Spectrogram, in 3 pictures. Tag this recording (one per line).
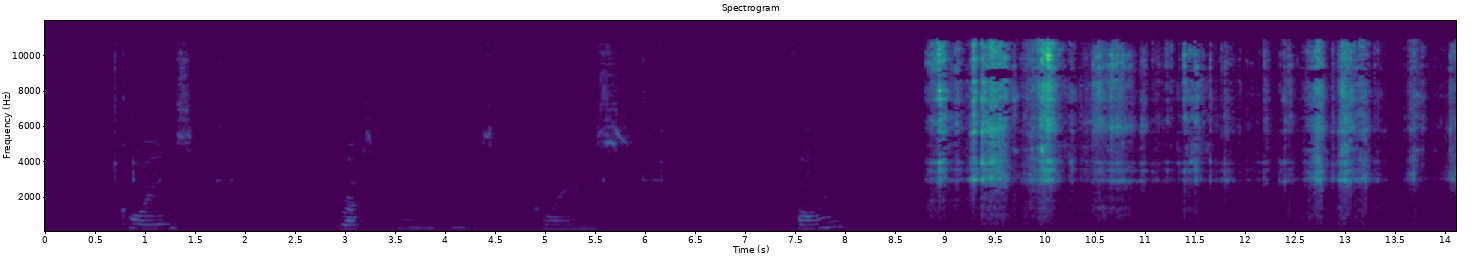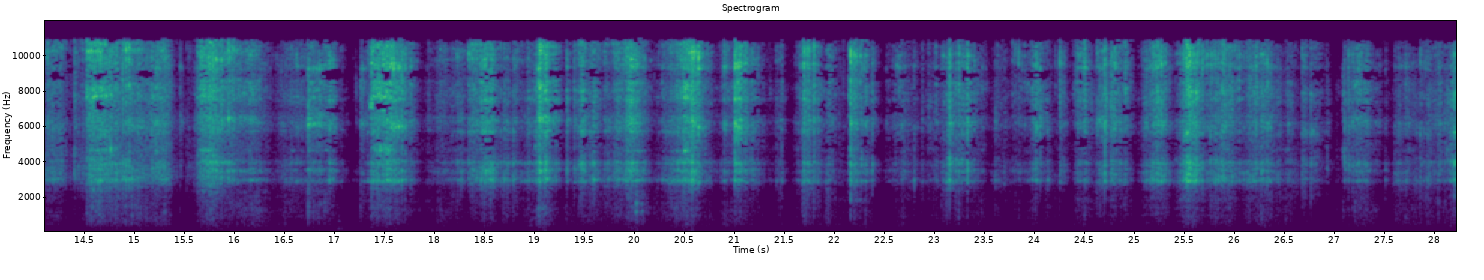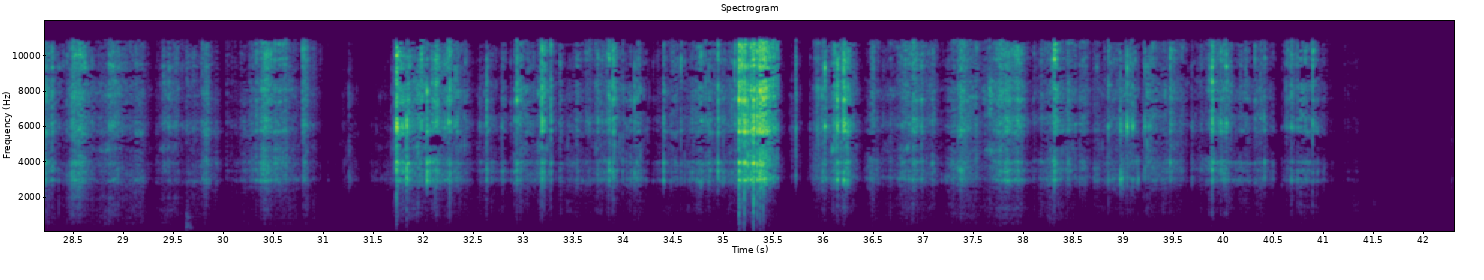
dropping
rattle
coins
